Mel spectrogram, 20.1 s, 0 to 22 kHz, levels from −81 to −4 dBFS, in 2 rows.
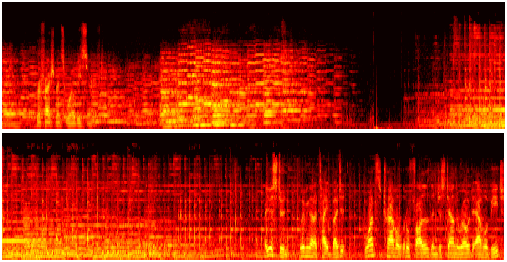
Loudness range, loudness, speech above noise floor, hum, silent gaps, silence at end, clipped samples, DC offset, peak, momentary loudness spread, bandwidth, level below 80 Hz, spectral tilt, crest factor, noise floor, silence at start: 7 LU; -28 LUFS; 31 dB; none; none; 0 s; under 0.1%; under 0.1%; -12 dBFS; 14 LU; 16 kHz; -50 dBFS; -5 dB/octave; 16 dB; -58 dBFS; 0 s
